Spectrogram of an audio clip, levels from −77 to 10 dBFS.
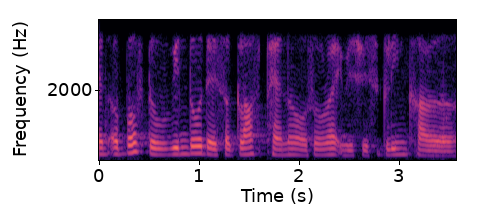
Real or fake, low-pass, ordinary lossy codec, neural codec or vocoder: real; 3.6 kHz; none; none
